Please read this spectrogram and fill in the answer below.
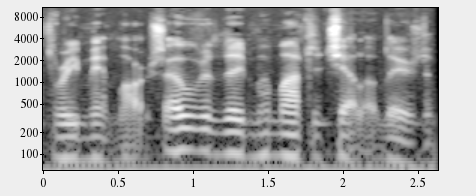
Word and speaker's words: Monticello: home the Monticello, and in fact this is the correct pronunciation for this word. It's just that in English we look at it and pronounce it as Monticello. But the term Monticello actually stands for, in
